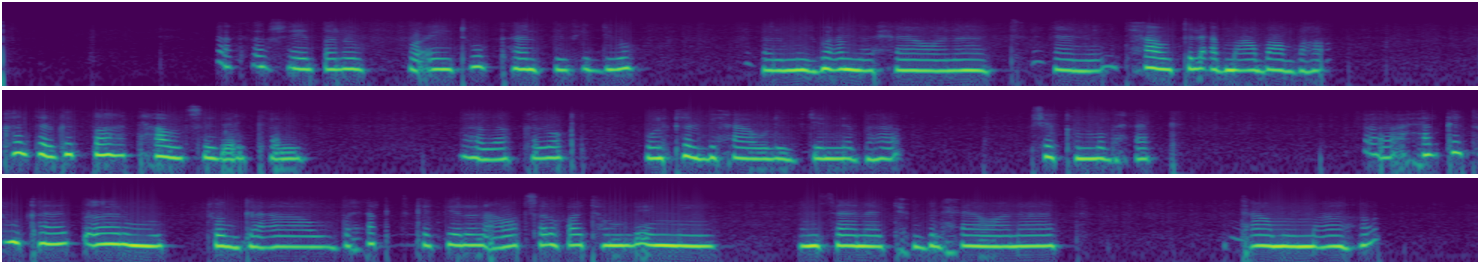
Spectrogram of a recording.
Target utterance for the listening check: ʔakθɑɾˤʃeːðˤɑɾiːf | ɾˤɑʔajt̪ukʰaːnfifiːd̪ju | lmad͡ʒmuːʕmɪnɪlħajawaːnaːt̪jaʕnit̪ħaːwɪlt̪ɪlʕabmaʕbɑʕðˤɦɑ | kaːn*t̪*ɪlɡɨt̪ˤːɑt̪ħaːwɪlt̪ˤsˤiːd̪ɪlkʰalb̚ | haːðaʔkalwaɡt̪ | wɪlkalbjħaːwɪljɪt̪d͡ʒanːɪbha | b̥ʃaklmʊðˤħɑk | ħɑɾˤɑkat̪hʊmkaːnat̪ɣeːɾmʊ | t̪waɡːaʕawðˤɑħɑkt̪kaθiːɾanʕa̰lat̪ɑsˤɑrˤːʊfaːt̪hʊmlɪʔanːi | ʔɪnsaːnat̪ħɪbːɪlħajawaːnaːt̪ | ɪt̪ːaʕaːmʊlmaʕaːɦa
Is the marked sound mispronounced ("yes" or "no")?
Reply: no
